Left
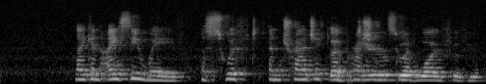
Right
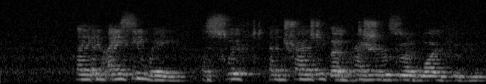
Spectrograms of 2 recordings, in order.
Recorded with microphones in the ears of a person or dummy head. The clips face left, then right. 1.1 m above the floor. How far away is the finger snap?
No finger snap in this recording.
